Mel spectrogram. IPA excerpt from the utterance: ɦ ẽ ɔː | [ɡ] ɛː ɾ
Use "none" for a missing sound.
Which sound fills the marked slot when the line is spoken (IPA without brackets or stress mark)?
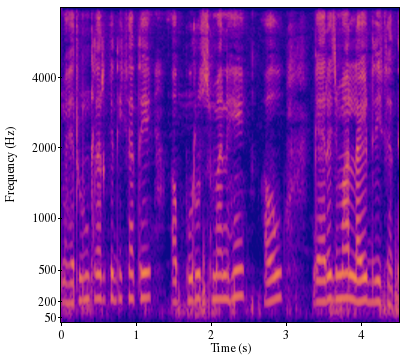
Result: ɡ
